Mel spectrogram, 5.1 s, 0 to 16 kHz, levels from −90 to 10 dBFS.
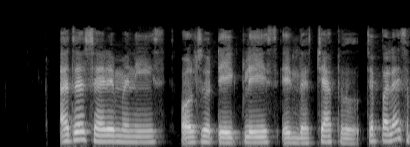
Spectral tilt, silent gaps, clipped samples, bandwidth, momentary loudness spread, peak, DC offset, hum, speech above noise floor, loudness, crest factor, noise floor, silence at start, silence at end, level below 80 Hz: -5.5 dB/octave; none; under 0.1%; 8 kHz; 8 LU; -2 dBFS; under 0.1%; none; 65 dB; -18 LUFS; 16 dB; -83 dBFS; 0.75 s; 0 s; -58 dBFS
